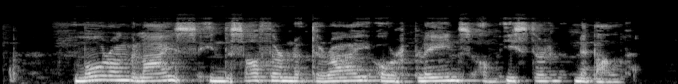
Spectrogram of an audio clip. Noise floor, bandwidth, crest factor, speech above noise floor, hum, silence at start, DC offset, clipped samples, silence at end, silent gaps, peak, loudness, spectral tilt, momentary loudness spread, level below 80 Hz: -44 dBFS; 9.2 kHz; 12 dB; 33 dB; none; 0.1 s; under 0.1%; under 0.1%; 0.45 s; none; 0 dBFS; -12 LUFS; -5.5 dB/octave; 6 LU; -42 dBFS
